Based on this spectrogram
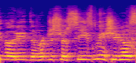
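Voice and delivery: usual speaking voice

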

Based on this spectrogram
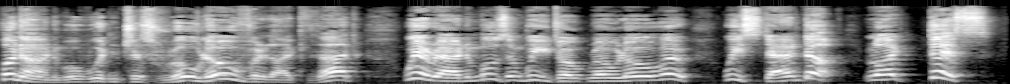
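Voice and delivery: lumbering bear talking. A narrator's reading. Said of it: "said one of the bears".

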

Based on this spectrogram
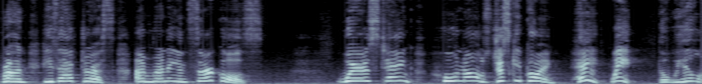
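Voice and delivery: breathless fleeing; frantic chatter. Acted. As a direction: panicky squeals. Characters fleeing in panic.

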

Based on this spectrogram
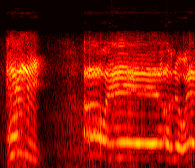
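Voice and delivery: loud, stretched hell no; appalled at being asked to donate; shocked refusal. Real, not acted. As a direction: balk loudly and slowly. Recoils at donation request.

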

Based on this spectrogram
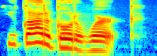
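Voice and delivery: a hint of his father's deep voice; boy trying to sound deep and sure; deep certain voice. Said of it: "trying to make his voice deep and certain like his father's".

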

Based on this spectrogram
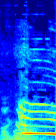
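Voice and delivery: sudden loud high shout. Real, not acted. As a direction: yell it out. Shouted outburst.

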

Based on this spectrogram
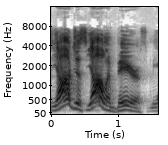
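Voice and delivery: ordinary talk, nothing marked

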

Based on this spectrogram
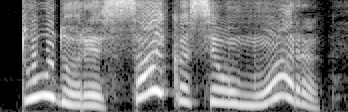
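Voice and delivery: high, loud, panicked scream; choked cry. A narrator's reading. Mother calling husband to stop the fight, choked cry. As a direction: cry out as if choking with alarm. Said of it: "strigă Aristița înăbușit".

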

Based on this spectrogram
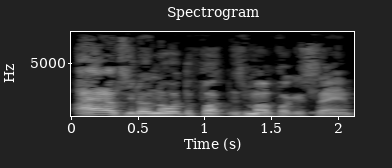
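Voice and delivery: usual speaking voice

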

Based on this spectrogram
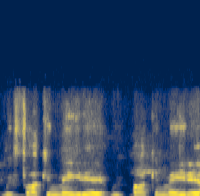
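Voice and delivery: overjoyed coach, tears in his eyes; retold coach celebrating. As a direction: relive the coach bursting in with the news.

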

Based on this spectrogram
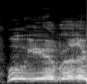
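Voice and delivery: high, loud wrestling-promo shout; hammed-up wrestler catchphrase; Macho Man Randy Savage. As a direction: blast it like a hyped wrestler. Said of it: "Shut up, Macho Man".

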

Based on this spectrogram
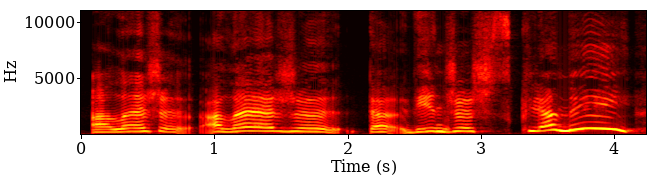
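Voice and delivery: slow stammered protest rising high; splutter, then cry out; panicky, drawn-out objection; alarmed cry. A narrator's reading. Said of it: "закричав дідунь Джо".

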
